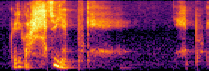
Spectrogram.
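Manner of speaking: soft, hushed, whispered coaxing tone.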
